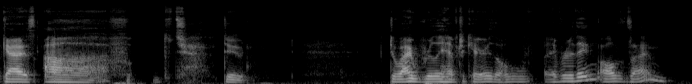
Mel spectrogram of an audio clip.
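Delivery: teasing sarcasm delivered with a smile. Voicing a band member in a game, complaining to the others: sarcastic, said with a smile. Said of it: "he says that with a smile 'cause you know he's being just a sarcastic asshole".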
